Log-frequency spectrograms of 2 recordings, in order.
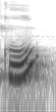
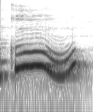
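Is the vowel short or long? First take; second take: short; long. First: The vowel is short. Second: The vowel is long. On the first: "Ça c'est ko" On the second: "pour allonger le son de ko"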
